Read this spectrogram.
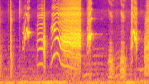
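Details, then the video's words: Vigorous Javan myna song used to get other birds answering: clicks and upslurred whistles build into a long, loud, harsh screech, followed by short squeaky notes. A faint low hum sits in the background. "SUARA MASTERAN JALAK KEBO GACOR"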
